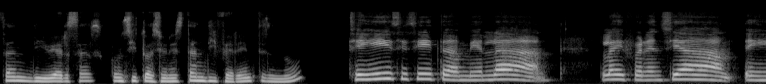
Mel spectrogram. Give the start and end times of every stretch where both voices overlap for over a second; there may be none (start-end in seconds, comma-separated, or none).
none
